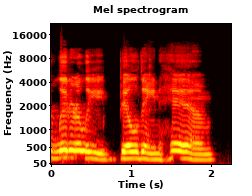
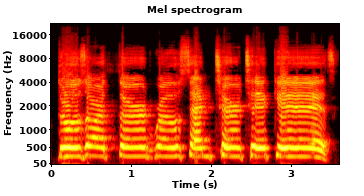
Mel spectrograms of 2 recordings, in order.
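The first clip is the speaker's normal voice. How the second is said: louder, slower, drawn out big reveal; slow hammed-up announcement; 6 semitones higher, 6 dB louder, slower than usual. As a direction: hand over the tickets like a grand prize. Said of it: "He's like".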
